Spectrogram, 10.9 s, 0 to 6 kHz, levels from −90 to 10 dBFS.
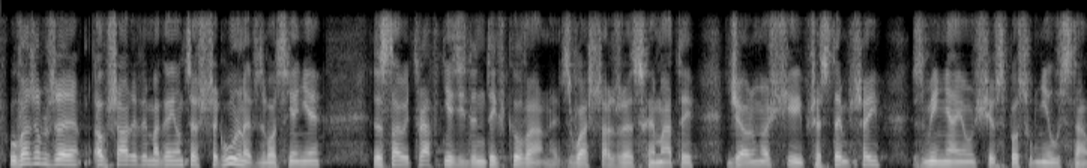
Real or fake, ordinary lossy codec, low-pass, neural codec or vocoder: fake; none; 5.4 kHz; codec, 16 kHz, 4 kbps, X-Codec, HuBERT features, trained on LibriSpeech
